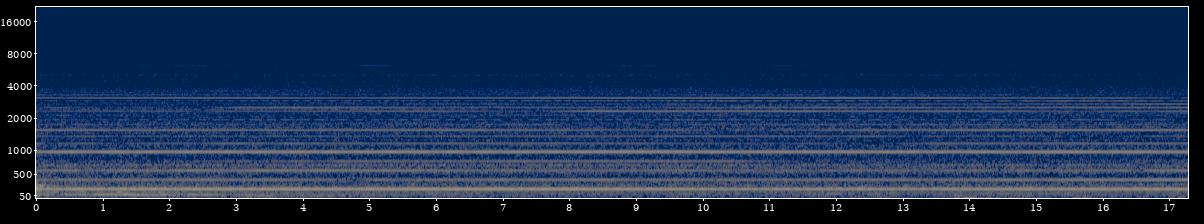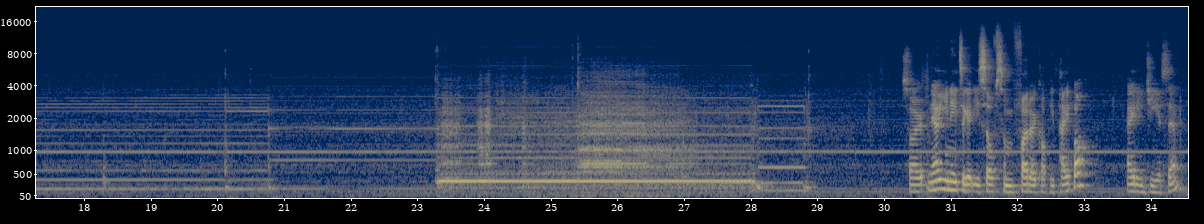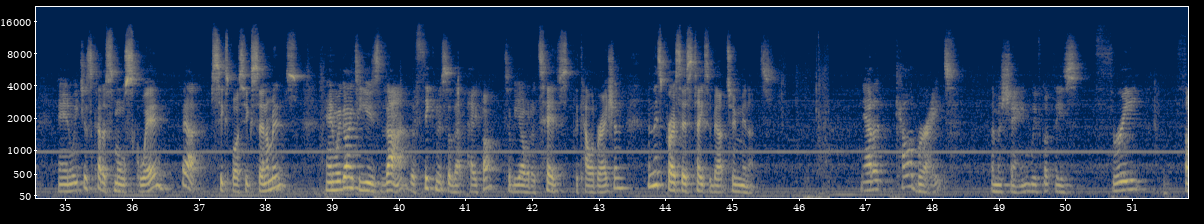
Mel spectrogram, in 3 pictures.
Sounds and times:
Printer: 7.0s - 29.0s.

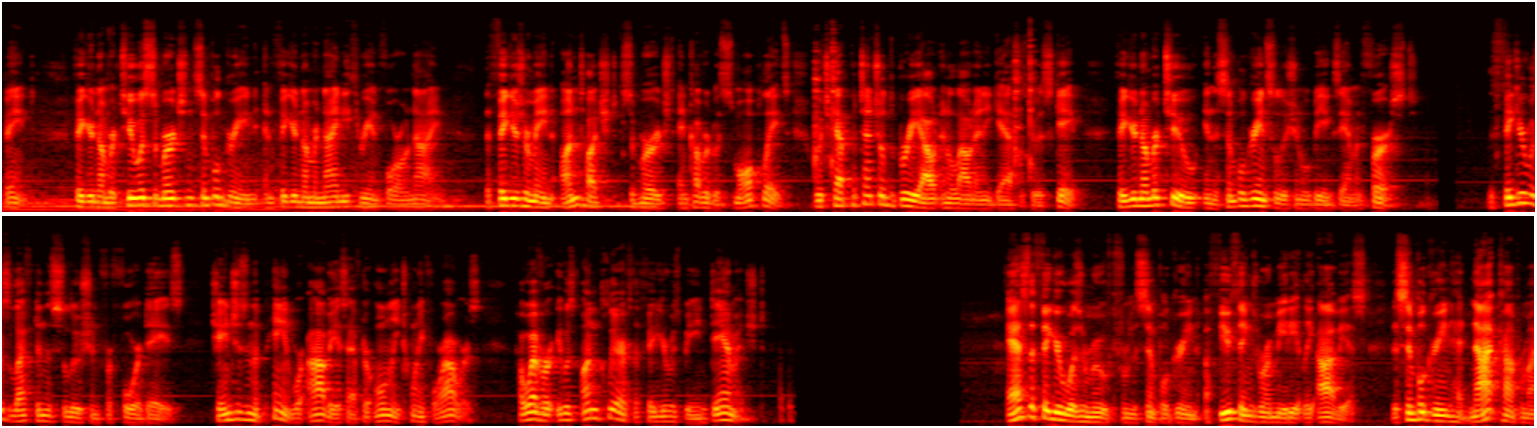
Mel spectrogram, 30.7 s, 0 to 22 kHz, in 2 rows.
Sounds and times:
Speech: 0.0s - 14.2s, 14.9s - 23.0s, 25.4s - 30.6s.

